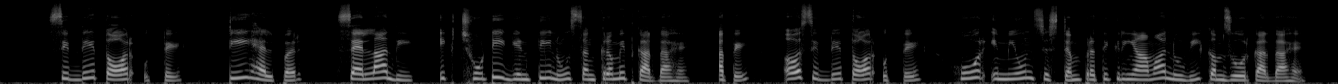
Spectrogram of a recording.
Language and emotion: Punjabi, neutral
